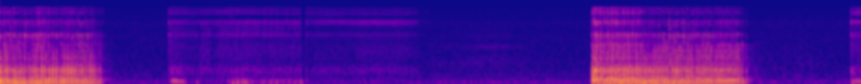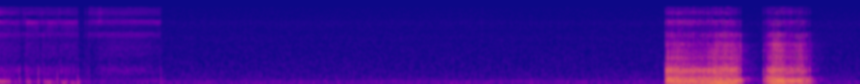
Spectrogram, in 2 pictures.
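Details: An English Bulldog snores loudly at night, as it typically does, with harsh, rattling inhalations separated by quieter, wheezy breaths.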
